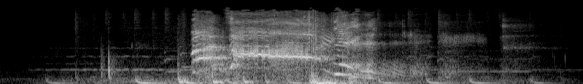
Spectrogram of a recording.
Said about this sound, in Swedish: Ett högt skrik följt av lågmäld dialog. I domen som senare kommer att utfärdas står det att det inte går att utesluta att det kan ha varit detta skrik som grannarna har hört.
